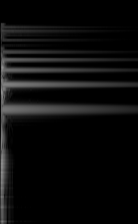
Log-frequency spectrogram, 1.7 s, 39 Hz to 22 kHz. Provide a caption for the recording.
fdbck50xf49Ldelay4msRdelay5ms
A short delay effect with strong feedback applied to the sound of snapping ones fingers once.
The delay was set to 4 ms on the left channel and 5 ms on the right channel which resulted in a quickly decaying, semi self-cancelling effect.
synthetic, cross, delay, feedback, echo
